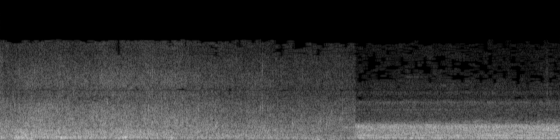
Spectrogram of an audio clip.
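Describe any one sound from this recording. Small waves splash against a stone embankment.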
